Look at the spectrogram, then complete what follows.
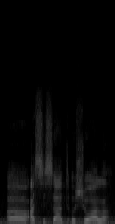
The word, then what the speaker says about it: Asisat Oshoala: Or to pronounce it? Asisat Oshoala.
